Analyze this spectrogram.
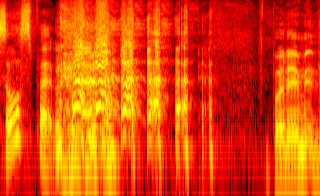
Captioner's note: laughter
